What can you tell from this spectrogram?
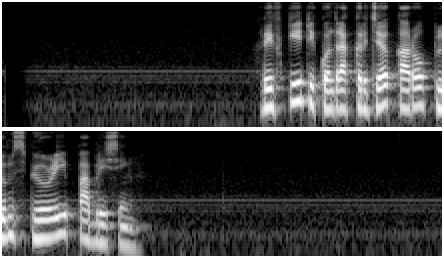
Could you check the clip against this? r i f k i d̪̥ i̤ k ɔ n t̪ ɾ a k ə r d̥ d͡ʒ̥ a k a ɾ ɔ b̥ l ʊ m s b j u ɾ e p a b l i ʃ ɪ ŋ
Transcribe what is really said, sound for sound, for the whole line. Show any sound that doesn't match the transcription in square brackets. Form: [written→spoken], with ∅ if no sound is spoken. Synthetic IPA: r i f k i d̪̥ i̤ k ɔ n t̪ ɾ a k ə r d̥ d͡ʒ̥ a k a ɾ [ɔ→o] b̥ l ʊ m s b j u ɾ [e→i] p a b l i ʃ ɪ ŋ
